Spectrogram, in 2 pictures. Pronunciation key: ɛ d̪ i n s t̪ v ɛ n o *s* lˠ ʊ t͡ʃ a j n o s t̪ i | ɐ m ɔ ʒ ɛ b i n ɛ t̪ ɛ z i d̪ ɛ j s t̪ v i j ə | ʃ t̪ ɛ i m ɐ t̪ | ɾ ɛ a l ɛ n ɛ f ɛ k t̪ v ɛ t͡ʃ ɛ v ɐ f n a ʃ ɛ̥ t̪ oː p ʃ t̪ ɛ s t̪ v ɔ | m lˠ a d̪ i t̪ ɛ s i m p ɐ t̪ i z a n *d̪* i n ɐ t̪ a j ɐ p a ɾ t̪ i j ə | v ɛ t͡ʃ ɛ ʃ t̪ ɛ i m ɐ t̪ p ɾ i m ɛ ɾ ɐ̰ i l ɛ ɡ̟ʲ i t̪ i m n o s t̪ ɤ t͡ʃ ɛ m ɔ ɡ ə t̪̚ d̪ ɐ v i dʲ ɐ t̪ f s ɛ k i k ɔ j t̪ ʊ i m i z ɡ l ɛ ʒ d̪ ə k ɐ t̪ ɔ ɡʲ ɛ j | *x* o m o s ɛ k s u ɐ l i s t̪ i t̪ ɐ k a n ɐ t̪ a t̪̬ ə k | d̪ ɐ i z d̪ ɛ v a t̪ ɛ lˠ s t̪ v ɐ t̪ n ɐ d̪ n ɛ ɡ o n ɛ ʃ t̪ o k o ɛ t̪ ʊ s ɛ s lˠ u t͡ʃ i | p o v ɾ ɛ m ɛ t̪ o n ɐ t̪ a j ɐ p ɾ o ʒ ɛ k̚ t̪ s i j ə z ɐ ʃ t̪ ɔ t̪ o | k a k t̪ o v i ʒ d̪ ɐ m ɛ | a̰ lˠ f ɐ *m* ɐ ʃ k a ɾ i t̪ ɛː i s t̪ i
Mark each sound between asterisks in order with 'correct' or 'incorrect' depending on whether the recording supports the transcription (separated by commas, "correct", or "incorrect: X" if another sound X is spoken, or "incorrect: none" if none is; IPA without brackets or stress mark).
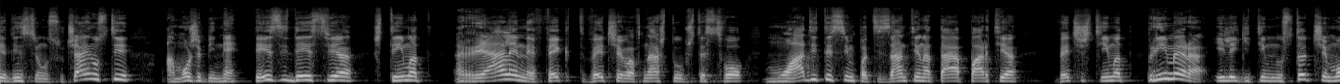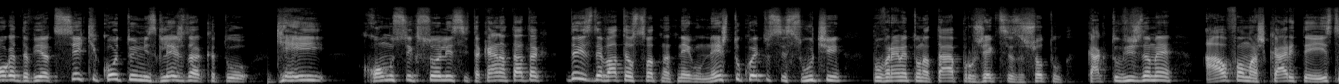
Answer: correct, incorrect: t̪, correct, correct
